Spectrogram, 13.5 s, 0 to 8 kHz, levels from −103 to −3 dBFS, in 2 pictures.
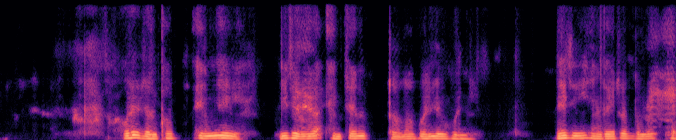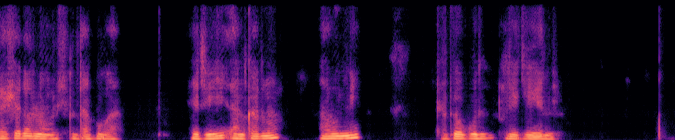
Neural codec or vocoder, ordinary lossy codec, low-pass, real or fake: codec, 16 kHz, 2 kbps, FreqCodec, smaller model; none; none; fake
